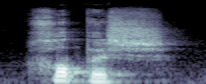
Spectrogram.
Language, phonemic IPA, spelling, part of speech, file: Dutch, /ˈxɔpəs/, choppes, noun, Nl-choppes.ogg
- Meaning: plural of choppe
